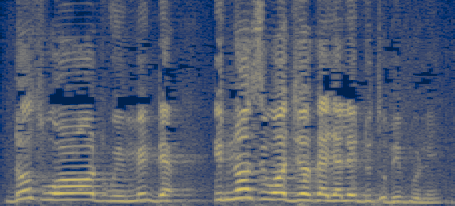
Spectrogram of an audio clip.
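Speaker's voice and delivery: ordinary talk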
